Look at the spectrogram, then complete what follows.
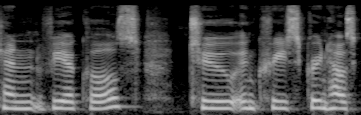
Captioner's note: speaking French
